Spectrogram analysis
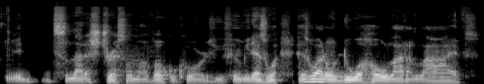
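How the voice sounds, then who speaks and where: A man in his twenties with a raspy voice and a sore throat, talking casually to viewers on his livestream and checking in with slangy asides. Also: deep voice, fast, a little mellow. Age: 20s. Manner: slangy, keeps asking "you feel me". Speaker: channel host.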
